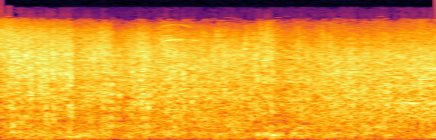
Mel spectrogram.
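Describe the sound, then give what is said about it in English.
A loud, continuous roar of thunder from a lightning strike during a Twins–Rangers baseball game rumbles on without pause, heavy, blended with steady hissing rain. No one speaks. “Listen to the announcer how he's caught off guard by this lightning strike.”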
